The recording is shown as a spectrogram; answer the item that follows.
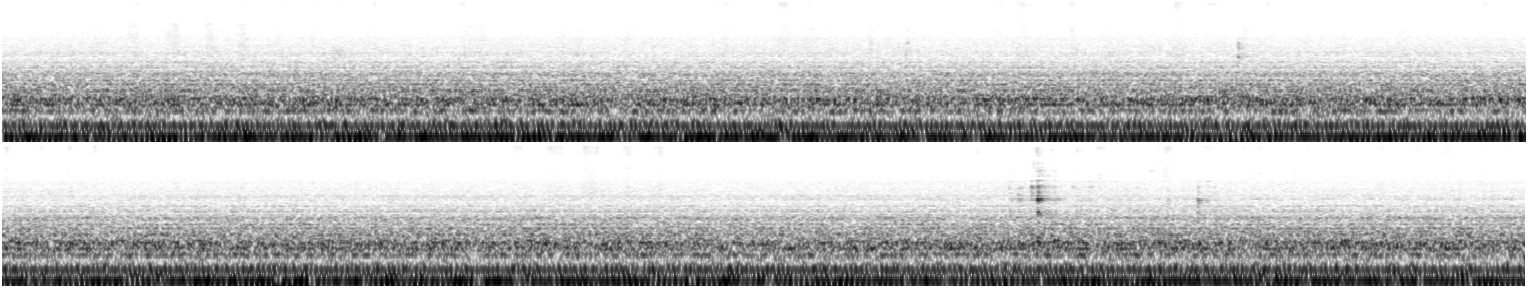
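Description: Faint, irregular scraping of safety-razor strokes cutting stubble through shaving lather, over a steady low background hum.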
